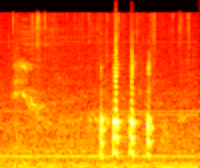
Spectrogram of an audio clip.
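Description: A ferret dooking: four quick, loud clucks in one short burst about a second in, from a ferret being brushed with a round hairbrush, which it hates.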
